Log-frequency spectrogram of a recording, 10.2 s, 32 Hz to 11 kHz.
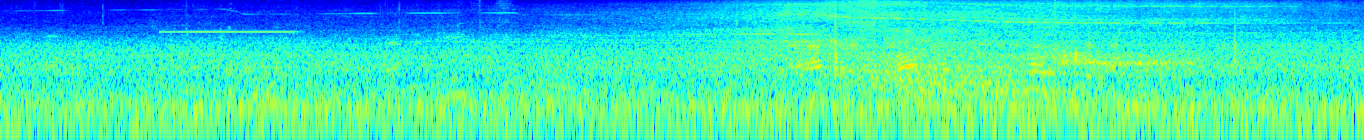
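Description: Electric ducted fans of a Freewing F-22 RC jet on 8S power flying past: a steady rushing whine that swells about six seconds in, with a high tone sliding down in pitch as the jet goes by.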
